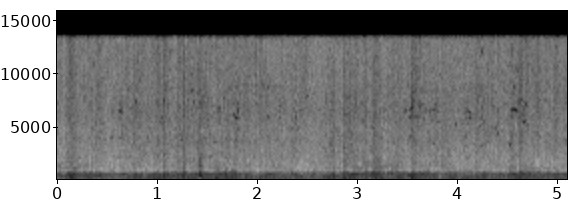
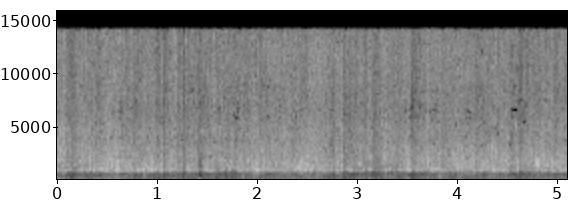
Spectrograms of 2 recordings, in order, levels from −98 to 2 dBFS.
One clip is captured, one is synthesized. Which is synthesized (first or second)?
first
